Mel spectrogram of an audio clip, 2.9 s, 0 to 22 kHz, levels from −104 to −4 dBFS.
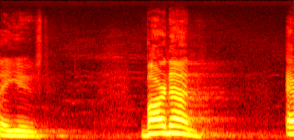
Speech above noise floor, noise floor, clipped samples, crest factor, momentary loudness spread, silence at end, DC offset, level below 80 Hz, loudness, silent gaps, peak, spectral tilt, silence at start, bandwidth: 37 dB; -55 dBFS; under 0.1%; 18 dB; 17 LU; 0 s; under 0.1%; -62 dBFS; -19 LUFS; none; -4 dBFS; -7.5 dB/octave; 0 s; 14 kHz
